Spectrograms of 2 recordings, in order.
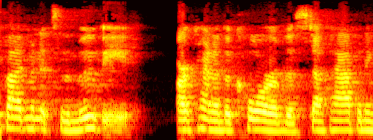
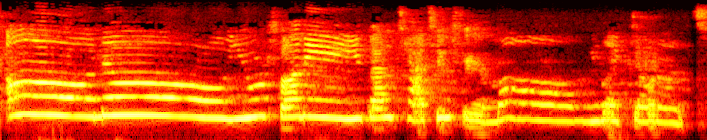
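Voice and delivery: mock crying; 12 semitones higher than usual. Mock grief at character's death.

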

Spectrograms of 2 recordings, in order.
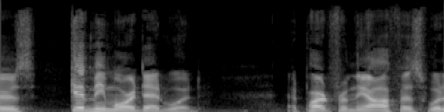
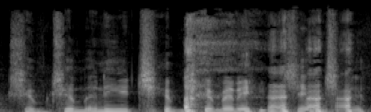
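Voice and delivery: put-on Cockney accent; 4 semitones higher, 3 dB quieter than usual.

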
